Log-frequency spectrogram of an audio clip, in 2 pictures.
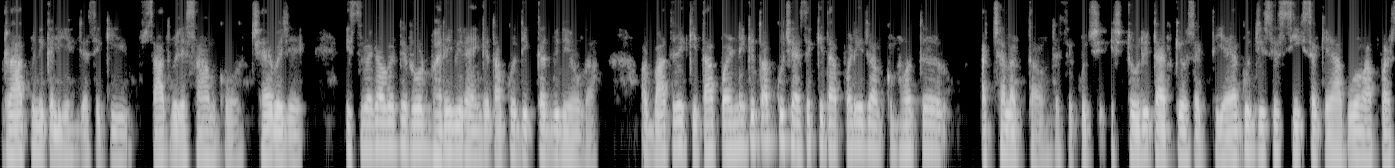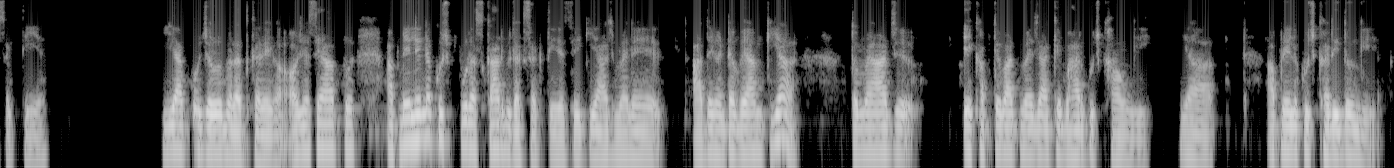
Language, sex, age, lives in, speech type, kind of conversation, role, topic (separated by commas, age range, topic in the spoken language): Hindi, male, 25-29, India, conversation, advice, advisor, नई आदतें बनाने में बार-बार विफल होना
